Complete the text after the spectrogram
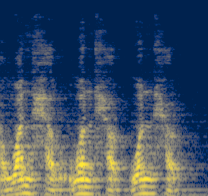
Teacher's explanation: পরের হরফটা তাকান, বামের হরফ হামজা হা আইন হা, আছে না আইন হা, এইটা হওয়ার কারণে আর নুন সাকিন গুণ হবে না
